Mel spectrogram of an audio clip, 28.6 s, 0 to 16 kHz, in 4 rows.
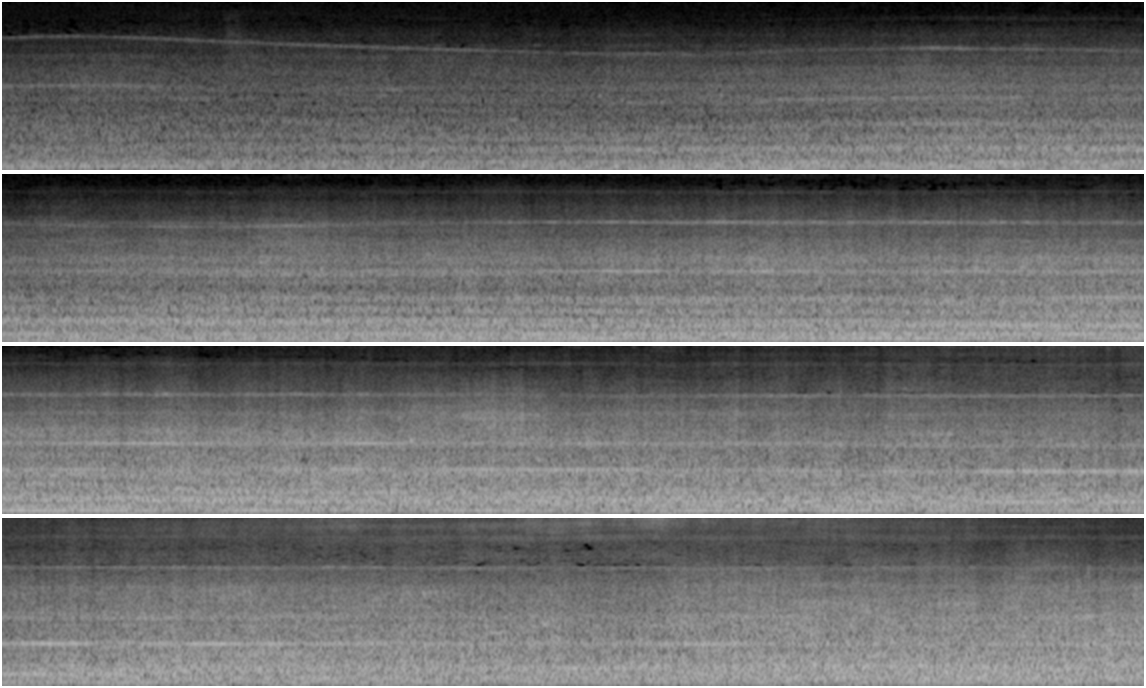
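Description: Two Pacific National 81 class diesel-electric locomotives run past with a steady engine drone that grows louder as they approach. A long rake of grain hopper wagons then rolls by, their wheels squealing in thin, high, sustained tones over the rumble of the wheels.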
